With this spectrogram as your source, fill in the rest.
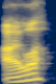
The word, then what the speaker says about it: Isla: it's pronounced Isla. I don't know how it's pronounced. I've There's a weird I've S always in it. heard Isla. Have you? Okay. Yeah, I've always heard Just 'cause Isla. there's that weird S.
